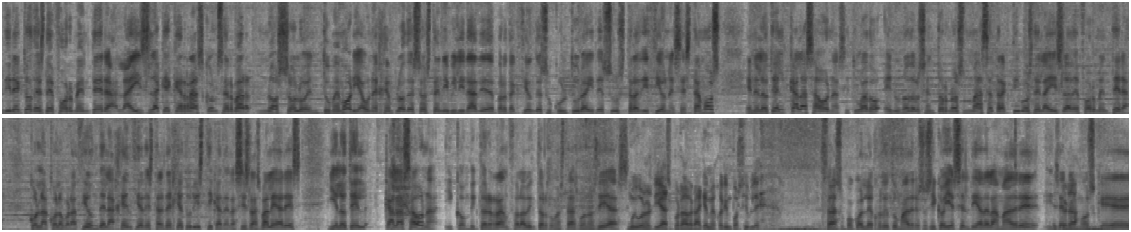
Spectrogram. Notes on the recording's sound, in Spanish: Emitimos en directo desde el Hotel Cala Saona de Formentera.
